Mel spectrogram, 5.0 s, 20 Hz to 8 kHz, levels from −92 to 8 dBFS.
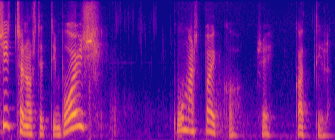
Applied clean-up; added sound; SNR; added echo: neural separator model SepFormer DNS4.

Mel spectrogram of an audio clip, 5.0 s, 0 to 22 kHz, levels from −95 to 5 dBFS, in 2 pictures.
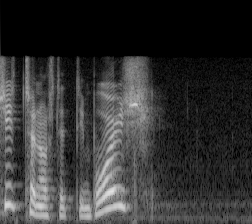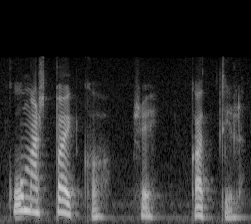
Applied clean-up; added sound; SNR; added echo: none; none; none; none.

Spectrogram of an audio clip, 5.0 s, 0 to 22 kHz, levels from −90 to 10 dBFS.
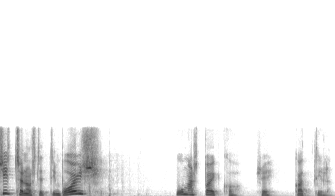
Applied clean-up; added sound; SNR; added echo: neural mask model DeepFilterNet 3.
